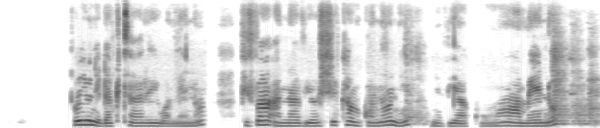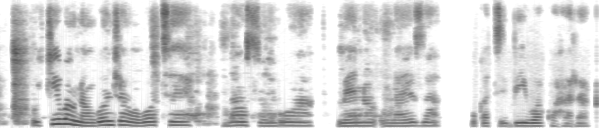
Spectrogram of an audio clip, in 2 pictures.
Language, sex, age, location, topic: Swahili, female, 25-35, Nairobi, health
